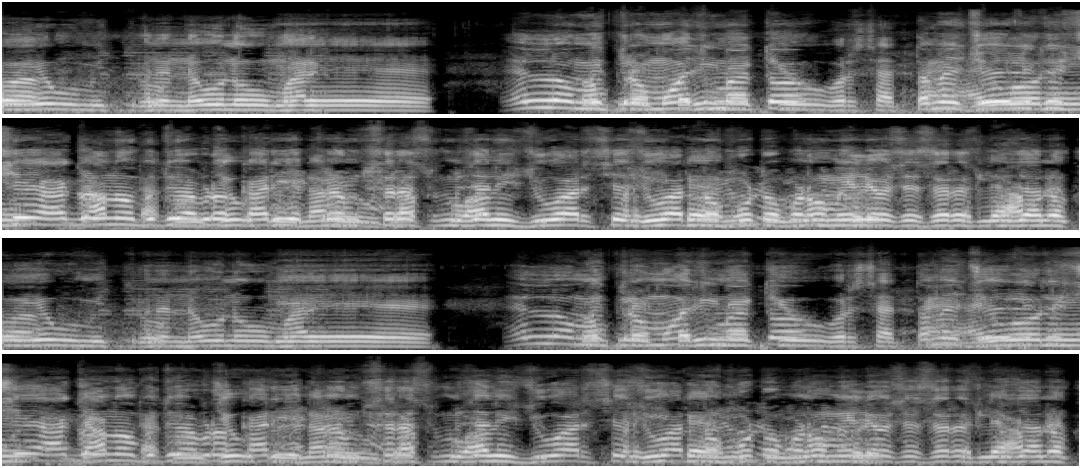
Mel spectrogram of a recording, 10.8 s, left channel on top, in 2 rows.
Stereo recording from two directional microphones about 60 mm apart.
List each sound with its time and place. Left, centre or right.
0.0 s a man's voice: left
2.6 s a sound: left
2.9 s speech: left
4.1 s speech: left
4.7 s speech: left
5.2 s speech: left
5.8 s speech: left
9.6 s a man's voice: left
9.9 s speech: centre
10.3 s speech: left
